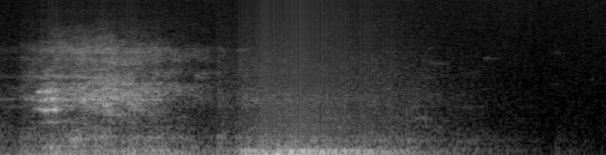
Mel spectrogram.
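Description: Hands rubbing the hair and scalp during a head massage: a rustling swish for the first second and a half, then a loud low rumble that fades out about three seconds in.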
